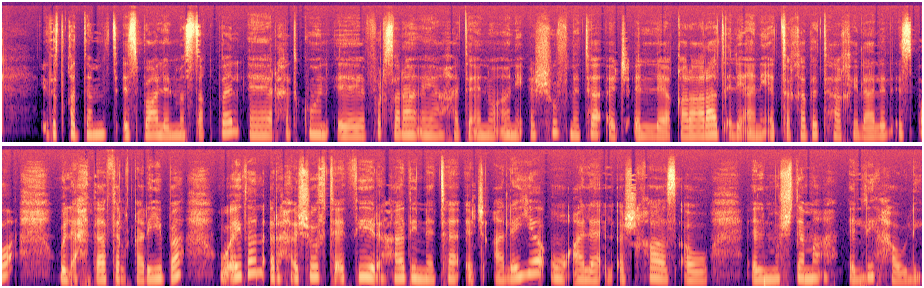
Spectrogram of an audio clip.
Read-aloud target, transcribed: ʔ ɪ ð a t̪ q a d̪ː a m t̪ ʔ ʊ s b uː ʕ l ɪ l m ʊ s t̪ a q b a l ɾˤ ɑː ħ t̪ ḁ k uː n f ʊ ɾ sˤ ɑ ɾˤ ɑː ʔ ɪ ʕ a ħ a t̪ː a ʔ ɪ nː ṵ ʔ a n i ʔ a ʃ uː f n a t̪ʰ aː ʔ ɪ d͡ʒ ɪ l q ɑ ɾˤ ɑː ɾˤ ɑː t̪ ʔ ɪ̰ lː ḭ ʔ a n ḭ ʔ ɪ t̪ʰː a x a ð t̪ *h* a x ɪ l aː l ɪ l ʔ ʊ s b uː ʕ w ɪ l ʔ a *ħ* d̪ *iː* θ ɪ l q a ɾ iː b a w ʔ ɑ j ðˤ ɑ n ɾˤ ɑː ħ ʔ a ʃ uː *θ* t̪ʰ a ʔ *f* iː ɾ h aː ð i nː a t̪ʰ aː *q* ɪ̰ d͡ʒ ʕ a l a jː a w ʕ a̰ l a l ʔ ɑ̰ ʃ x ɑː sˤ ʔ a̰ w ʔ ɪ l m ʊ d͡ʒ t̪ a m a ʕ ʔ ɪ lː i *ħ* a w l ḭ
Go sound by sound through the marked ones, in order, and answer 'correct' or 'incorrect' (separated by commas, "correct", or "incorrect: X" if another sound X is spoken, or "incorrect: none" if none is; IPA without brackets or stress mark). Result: correct, correct, incorrect: aː, incorrect: f, incorrect: θ, incorrect: ʔ, correct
